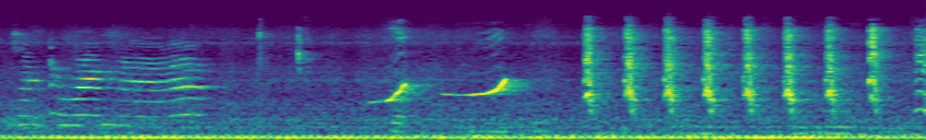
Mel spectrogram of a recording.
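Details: Indian ringneck parrot calling: a wavering harmonic trill, two rising whistled notes, then a rapid series of sharp screeching squawks repeated about three times a second, with a steady low hum underneath.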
